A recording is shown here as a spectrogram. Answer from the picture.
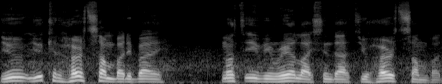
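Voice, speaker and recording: Speaking with a non-native accent, a man moves at a fairly quick pace with a medium pitch and ordinary pitch variation, in a dry, close sound with no echo. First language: not English. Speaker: YouTuber. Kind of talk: casual vlog monologue. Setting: outdoors, walking in forest. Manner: halting, stumbles on words.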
